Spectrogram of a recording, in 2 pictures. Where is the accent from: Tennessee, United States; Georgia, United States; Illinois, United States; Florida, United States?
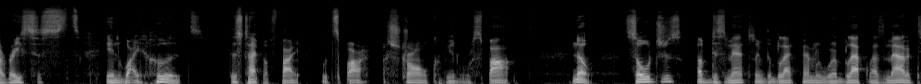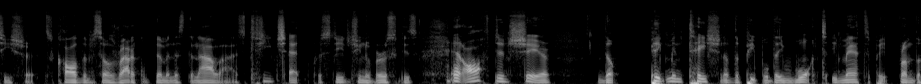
Illinois, United States; Chicago; my city, my hometown, Chicago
